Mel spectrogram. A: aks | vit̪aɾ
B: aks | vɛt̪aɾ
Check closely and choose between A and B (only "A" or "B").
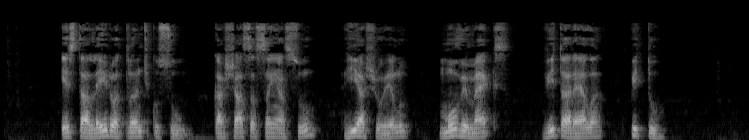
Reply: A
